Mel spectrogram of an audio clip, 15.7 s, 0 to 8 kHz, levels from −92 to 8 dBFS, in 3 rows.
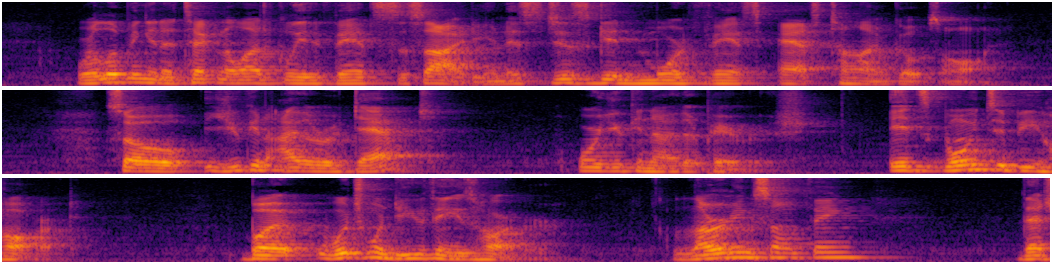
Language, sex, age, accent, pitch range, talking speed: English, male, 30-49, American, 115-165 Hz, 165 wpm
